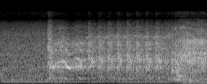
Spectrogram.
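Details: 6.0 diesel after its restart problem was traced to a single O-ring: brief crank, then it catches promptly and settles into a steady, even run; starts cleanly on its own again.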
